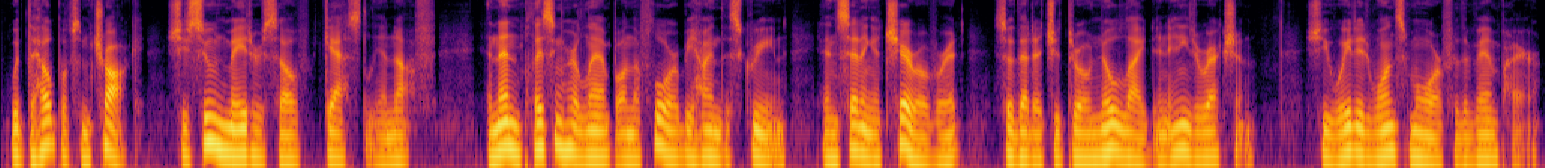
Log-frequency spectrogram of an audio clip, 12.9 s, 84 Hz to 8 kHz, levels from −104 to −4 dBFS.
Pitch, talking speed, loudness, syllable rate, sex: 115 Hz, 215 wpm, -22 LUFS, 5.3 syllables/s, male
